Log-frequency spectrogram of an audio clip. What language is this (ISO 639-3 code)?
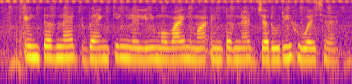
mai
